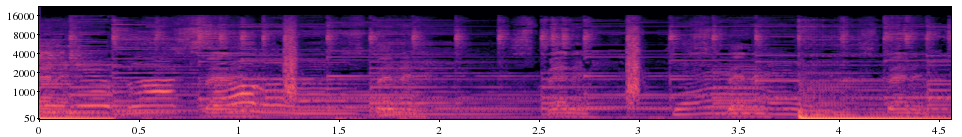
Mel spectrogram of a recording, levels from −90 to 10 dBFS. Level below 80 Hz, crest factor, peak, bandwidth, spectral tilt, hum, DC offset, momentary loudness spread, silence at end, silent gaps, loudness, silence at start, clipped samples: -22 dBFS; 14 dB; -6 dBFS; 16 kHz; -4 dB/octave; none; under 0.1%; 9 LU; 0 s; none; -24 LUFS; 0 s; under 0.1%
